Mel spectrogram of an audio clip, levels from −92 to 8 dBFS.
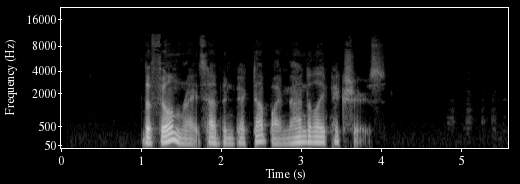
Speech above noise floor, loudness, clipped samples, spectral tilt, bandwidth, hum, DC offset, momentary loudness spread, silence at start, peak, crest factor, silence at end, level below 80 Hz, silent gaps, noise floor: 58 dB; -25 LUFS; under 0.1%; -9 dB/octave; 9.4 kHz; none; under 0.1%; 14 LU; 1 s; -4 dBFS; 22 dB; 1.6 s; -54 dBFS; none; -82 dBFS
